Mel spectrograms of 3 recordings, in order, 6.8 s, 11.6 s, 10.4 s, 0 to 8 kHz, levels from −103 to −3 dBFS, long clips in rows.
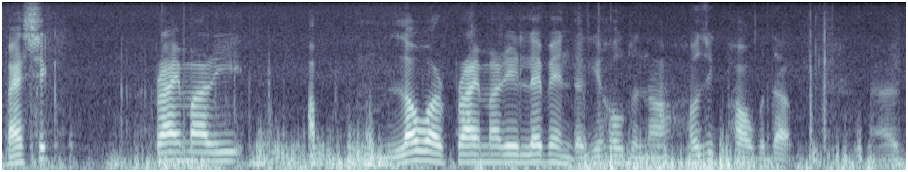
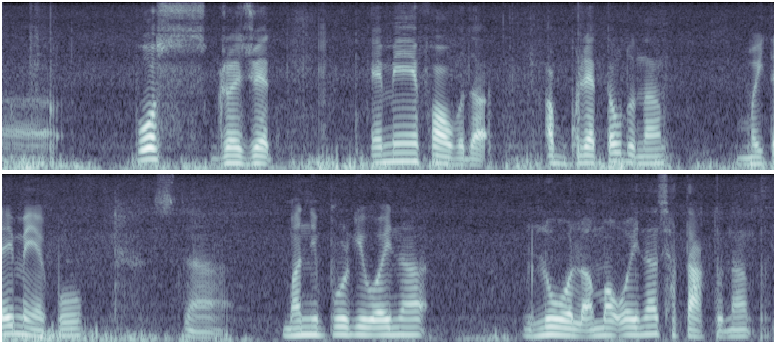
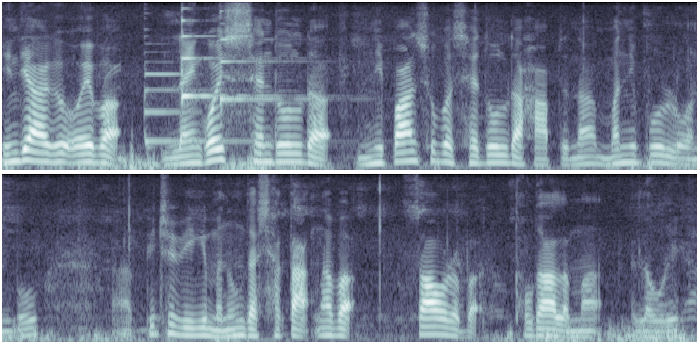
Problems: constant background noise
